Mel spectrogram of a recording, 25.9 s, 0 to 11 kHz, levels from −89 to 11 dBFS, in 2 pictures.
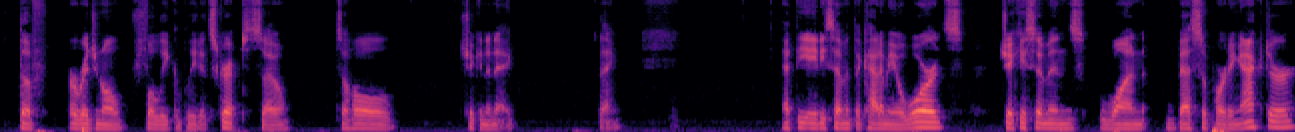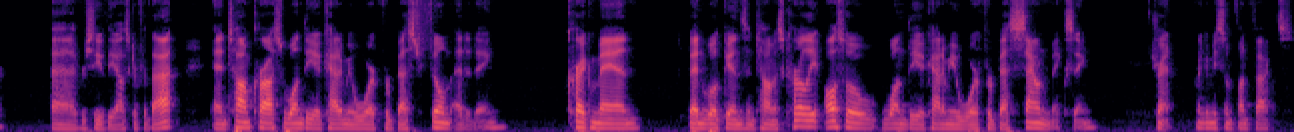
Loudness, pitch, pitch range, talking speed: -29 LUFS, 110 Hz, 100-120 Hz, 155 wpm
